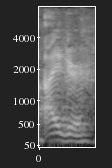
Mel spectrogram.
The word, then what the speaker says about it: Iger: No, so it is the Expo, and the Walt Disney Company chairman and CEO, Bob, how do you say his last name? I always get it wrong. – Iger.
